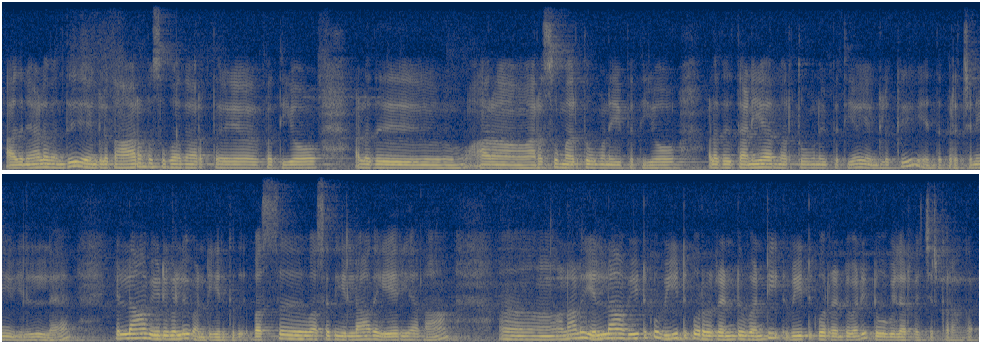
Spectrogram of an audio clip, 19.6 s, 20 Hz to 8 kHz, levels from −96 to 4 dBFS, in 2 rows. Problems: constant background noise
